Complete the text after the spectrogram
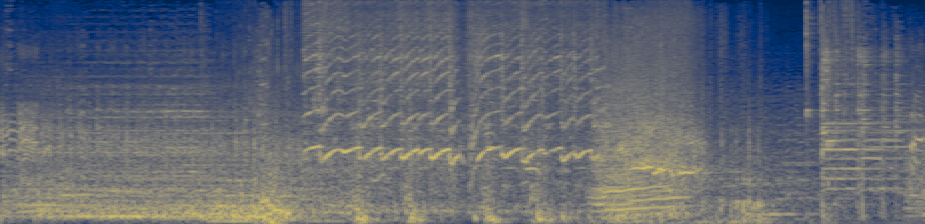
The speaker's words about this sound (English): That was the fastest pit stop I've ever seen. It was a great stop, but he's still got to beat that pace car out. It's going to be close.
